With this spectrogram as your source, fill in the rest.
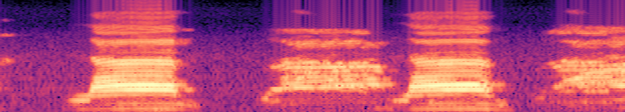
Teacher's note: জিহ্বার গোড়ার কিনারা সামনের উপরে সামনের উপরে দাঁতের মারির সঙ্গে লাগাইয়া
